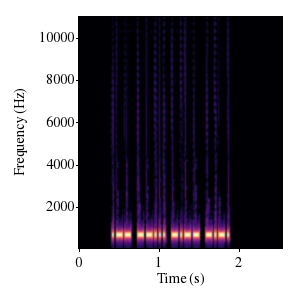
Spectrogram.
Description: Morse code, heard as a keyed tone, about 46 wpm, 700 Hz. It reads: W7YC
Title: USA Call Signs - 4 Characters - 4x Character Spacing - 45wpm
